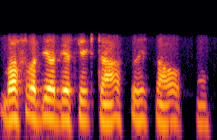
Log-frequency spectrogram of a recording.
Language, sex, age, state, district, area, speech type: Punjabi, female, 60+, Punjab, Tarn Taran, urban, conversation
